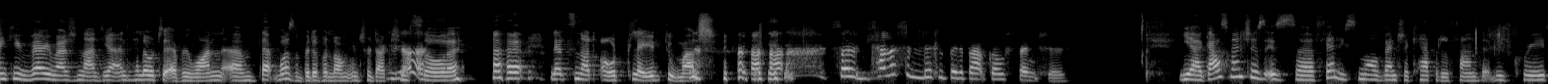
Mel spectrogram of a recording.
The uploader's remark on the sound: joined over Zoom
